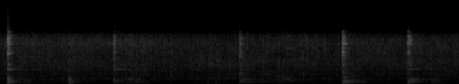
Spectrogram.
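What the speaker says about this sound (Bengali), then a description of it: "আমি ভালো করে ফ্রাই করে দেবো।" Flat beans, potatoes and eggplant fry in a pan with a soft, steady sizzle, while a utensil scrapes and taps in the pan about once a second, faint and close, with no talking.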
